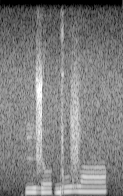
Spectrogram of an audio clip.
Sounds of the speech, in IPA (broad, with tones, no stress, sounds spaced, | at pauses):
n z o˨ ɡ u˧ v ɔ˧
